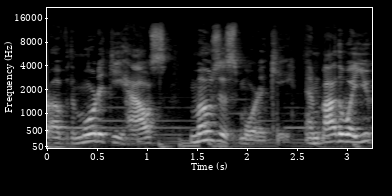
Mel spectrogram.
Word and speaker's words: Mordecai: they pronounce this area an out-of-towner is gonna pronounce it like you would find in the Bible Mordecai however if you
